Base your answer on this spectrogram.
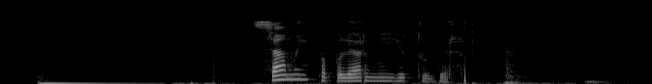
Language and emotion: Russian, neutral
